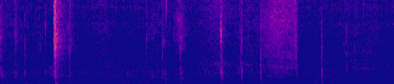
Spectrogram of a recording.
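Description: Keystrokes on a computer keyboard while text is entered into a spreadsheet, a sparse run of light clicks with one sharper tap near the start and a brief brushing burst later, quiet and close with no talk.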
